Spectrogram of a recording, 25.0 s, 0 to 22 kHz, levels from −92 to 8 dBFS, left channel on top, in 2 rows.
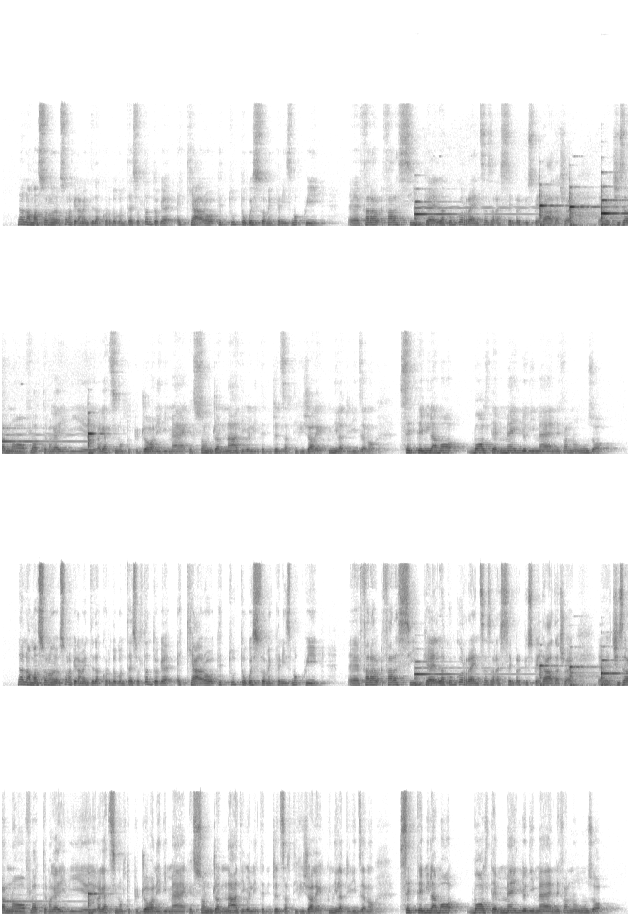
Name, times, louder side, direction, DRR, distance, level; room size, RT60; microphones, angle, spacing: voice 1, 0.3-6.4 6.9-20.1 20.5-24.5, right 2 dB, 65° right, 1.7 m, -33 dB
sound 1, 8.2-9.0 10.7-13.1 14.2-14.4, left 9 dB, 60° left, 1.0 m, -25 dB
24.5 x 17.0 x 7.3 m
head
